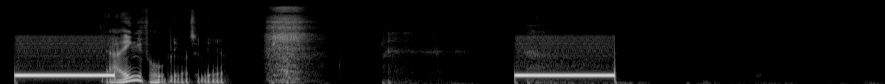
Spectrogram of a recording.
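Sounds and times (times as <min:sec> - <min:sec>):
telephone ringback tone: 0:00.2 - 0:01.0, 0:05.2 - 0:06.2
speech: 0:01.1 - 0:02.9.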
